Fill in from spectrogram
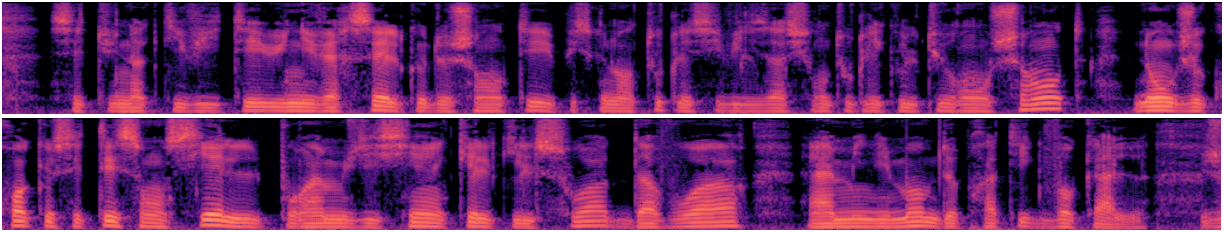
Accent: Braine-le-Château, Walloon Brabant, Belgium; Nous sommes originaires d'un village près de Bruxelles qui s'appelle Braine-le-Château.

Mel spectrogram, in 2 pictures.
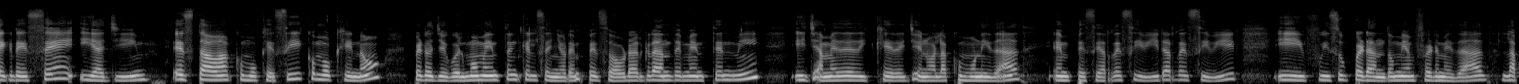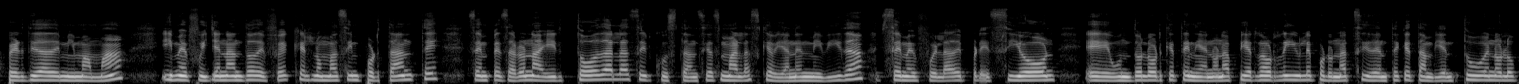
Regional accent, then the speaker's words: Colombia; now in London, United Kingdom; soy de Colombia y vivo hace 14 años aquí en Londres.

